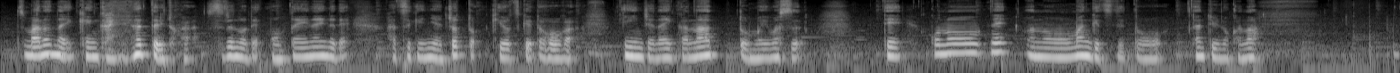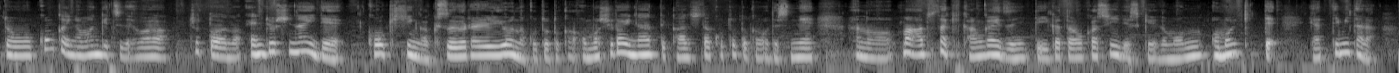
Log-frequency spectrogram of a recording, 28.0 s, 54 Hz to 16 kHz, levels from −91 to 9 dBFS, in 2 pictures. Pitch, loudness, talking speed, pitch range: 200 Hz, -24 LUFS, 355 characters per minute, 185-230 Hz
